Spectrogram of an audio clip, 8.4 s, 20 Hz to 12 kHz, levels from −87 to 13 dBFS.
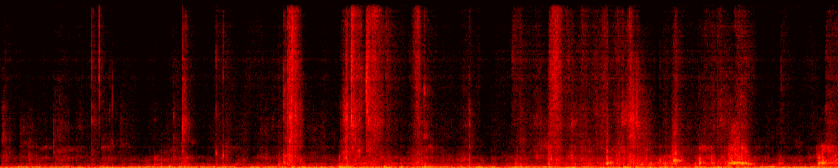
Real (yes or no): no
